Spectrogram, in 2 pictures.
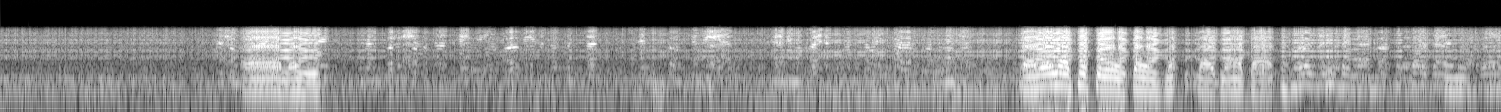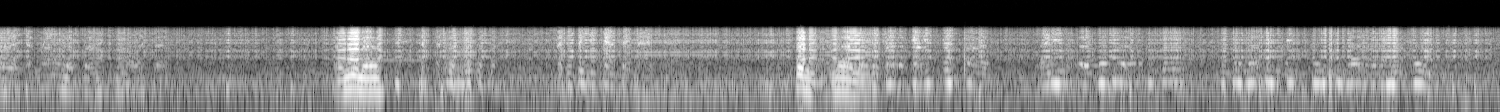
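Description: Several short, loud bursts of unintelligible voice over a steady background hum: one about two seconds in, a longer one about ten seconds in, and two brief ones near eighteen and twenty-three seconds.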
